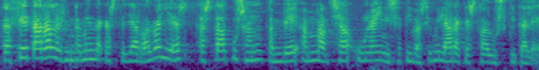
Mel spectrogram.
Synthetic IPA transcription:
d̪əfet̪aɾələʒunt̪əmend̪əkəst̪əʎaɾðəlˠβəʎɛzəst̪apuzant̪əmbeʔəmːaɾt͡ʃəʔunəinisiət̪iβ̞əsimilaɾəkɛst̪əluspit̪əlɛ̰

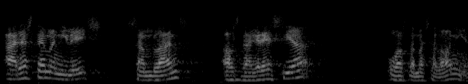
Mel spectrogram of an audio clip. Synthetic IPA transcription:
aɾəːst̪ɛməniβɛʎs | səmblanz | əlˠzðəɣ̞ɾɛsiə | oəlˠzðəməsəðɔniə

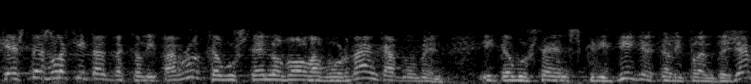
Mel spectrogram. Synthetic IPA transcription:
kɛst̪əɛzləkit̪at̪̚d̪əkəlipaɾlukəβust̪ɛnoβɔlˠəβuɾðaəŋkap̚mumen | ikəβust̪ɛənskɾit̪iɣəkəliplənt̪əʒɛm

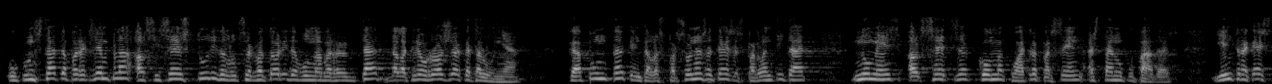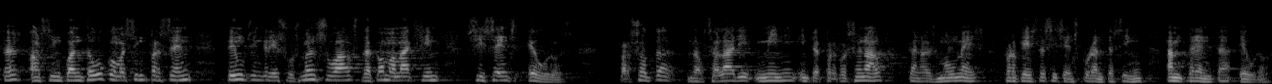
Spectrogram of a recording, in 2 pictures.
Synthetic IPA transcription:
ukunst̪at̪əpəɾəɡzempləʔəlˠsisɛəst̪uðiðəlupsəɾβ̞ət̪ɔɾiðəβulˠnəβəɾəlit̪at̪̚d̪ələkɾɛwrɔʒəːkət̪əluɲə | kəːpunt̪əkent̪ɾələspəɾsonəzət̪ɛzəspəɾlənt̪it̪at̪̚numezəlˠsɛd͡zəkɔməkwat̪ɾəpərsenə̰st̪anukupaðə̰s | ient̪ɾəːkɛst̪əsəlˠsiŋkwant̪əukɔməsiŋk̚pəɾsent̪eunziŋɡɾesuzmənsualˠzðəkɔməmaksimsisenzɛwɾṵs | pəɾsot̪əðəlˠsəlaɾiminimint̪əɾpɾufəsiunalˠkənoezmɔlˠmespɾɔkɛzt̪əsisenskuɾant̪əsiŋəmt̪ɾɛnt̪əɛwɾṵs

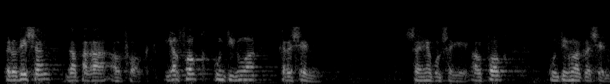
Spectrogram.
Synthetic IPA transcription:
pəɾɔðeʃənd̪əpəɣaʔəlˠfɔkiəlˠfɔkːunt̪inuəkɾəʃen | sanokunsəɣiəlˠfɔkː | unt̪inuəkɾəʃen

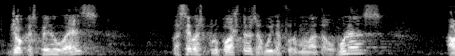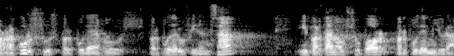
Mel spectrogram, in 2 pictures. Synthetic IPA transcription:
ʒɔkəspeɾuɛz | ləsːeβəspɾupɔst̪əzəβujnəfuɾmulat̪əlˠɣunəs | əlˠzrəkursuspəɾpuðɛɾluspəɾpuðɛɾufinənsa | ipəɾt̪anəlˠsupɔrt̪̚pəɾpuðɛmiʎuɾa̰

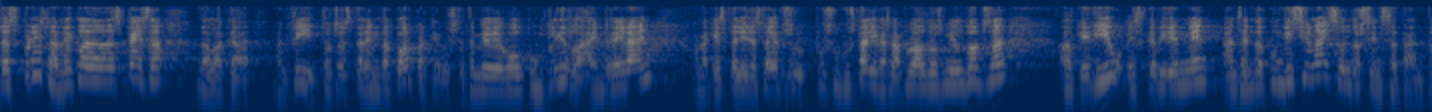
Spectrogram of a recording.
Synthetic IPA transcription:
d̪əspɾezlərekləðəðəspɛzəd̪ələkə | əɱfit̪otzəst̪əɾɛmd̪əkɔɾt̪̚pəɾkɛβust̪ɛt̪əmbeβɔlˠkumpliɾləʔaɲreɾaɲəməkɛst̪əʎejðəst̪aɾəppɾəsupust̪aɾiəkəzβapɾuβalˠozmilˠd̪od͡zə | əlˠkɛðiwʔeskəːβiðemmenənzɛmd̪əkund̪isiunaisond̪ossensət̪a̰nt̪ə

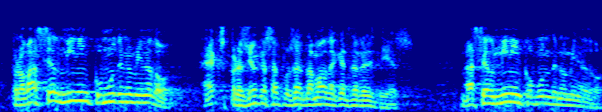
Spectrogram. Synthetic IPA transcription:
pɾɔβaseɾəlˠminimkumuðənuminəðo | əkspɾəziokəsapuzat̪ləmɔlˠd̪əkɛzðərezðḭə̰s | baseɾəlˠminimkumund̪ənuminəðo̰

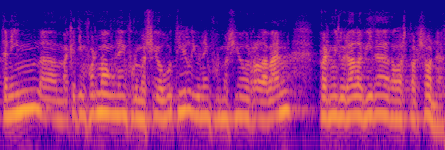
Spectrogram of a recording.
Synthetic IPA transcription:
t̪əniməməkɛt̪iɱfoɾməunəiɱfurməsiout̪ilˠiunəiɱfuɾməsiorələβan | pəɾmiʎuɾaləβiðəðələspəɾsonəs

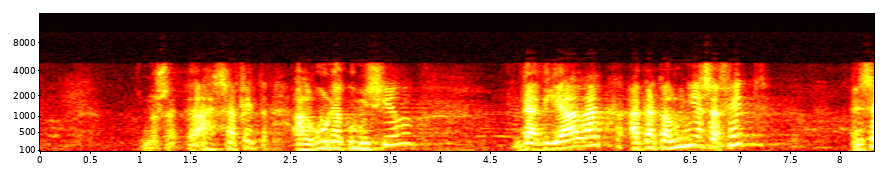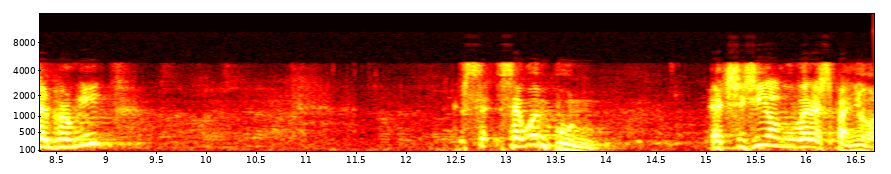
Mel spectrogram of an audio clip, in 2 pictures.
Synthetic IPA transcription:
nosaasafet̪alˠɣunakumisio | d̪əðialəkakat̪aluɲasafet̪ | ənsemreunit̪ | sseɣ̞wempun | eksiʒialˠɣuβ̞ɛɾəspaɲɔ

